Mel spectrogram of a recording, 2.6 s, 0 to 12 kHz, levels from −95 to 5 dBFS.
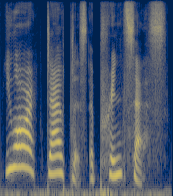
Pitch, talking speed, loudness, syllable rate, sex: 285 Hz, 115 wpm, -16 LUFS, 3.6 syllables/s, female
